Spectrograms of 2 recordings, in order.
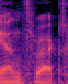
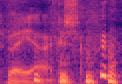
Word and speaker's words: Thrax: designer of Amulet of I'm going to say Anthrax because I can never pronounce it. It's Thrax.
